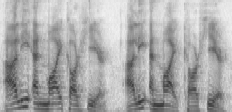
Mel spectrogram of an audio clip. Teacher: the C in mic doesn't have that puff of air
